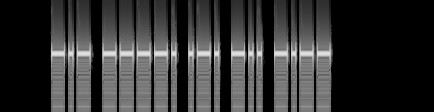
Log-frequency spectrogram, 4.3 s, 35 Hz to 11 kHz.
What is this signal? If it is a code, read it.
Morse code, heard as a keyed tone, about 27 wpm, 700 Hz. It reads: K9RDY
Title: USA Call Signs - 5 Characters - 28wpm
